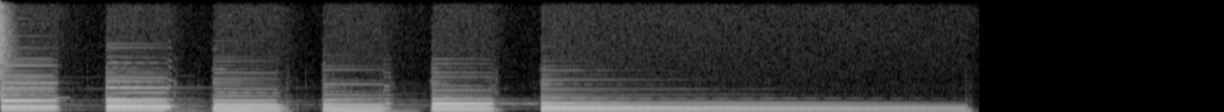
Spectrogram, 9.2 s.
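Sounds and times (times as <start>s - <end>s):
jazz music: 0.0s - 7.2s.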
